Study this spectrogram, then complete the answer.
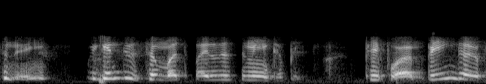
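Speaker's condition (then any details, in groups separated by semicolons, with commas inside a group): Spastic cerebral palsy; lifelong wheelchair use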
